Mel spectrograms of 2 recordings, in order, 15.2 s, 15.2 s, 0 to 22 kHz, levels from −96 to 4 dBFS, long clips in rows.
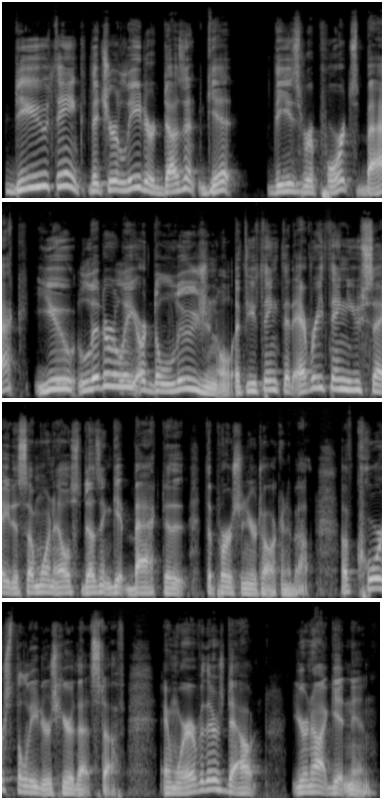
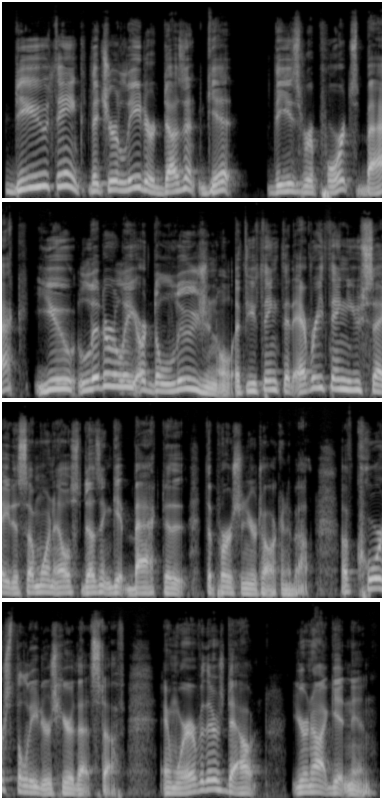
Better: neither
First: none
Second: none

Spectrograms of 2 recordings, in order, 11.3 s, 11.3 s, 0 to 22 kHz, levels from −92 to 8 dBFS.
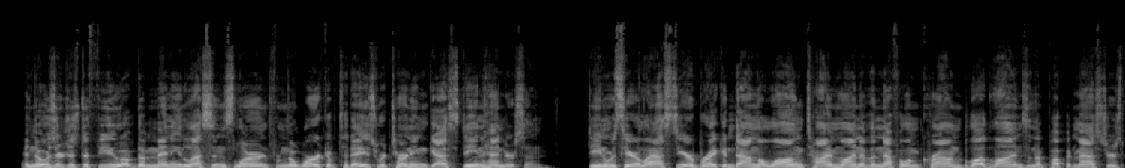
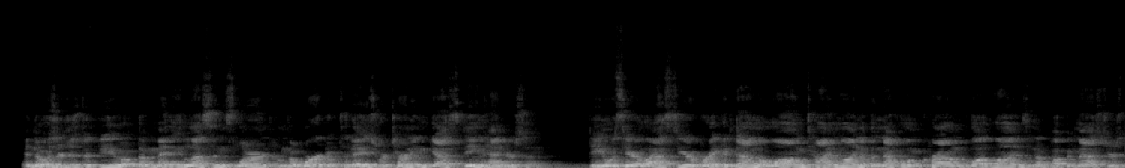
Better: first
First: none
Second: room echo; noticeable; dies away in 3 s // off-mic speech; far

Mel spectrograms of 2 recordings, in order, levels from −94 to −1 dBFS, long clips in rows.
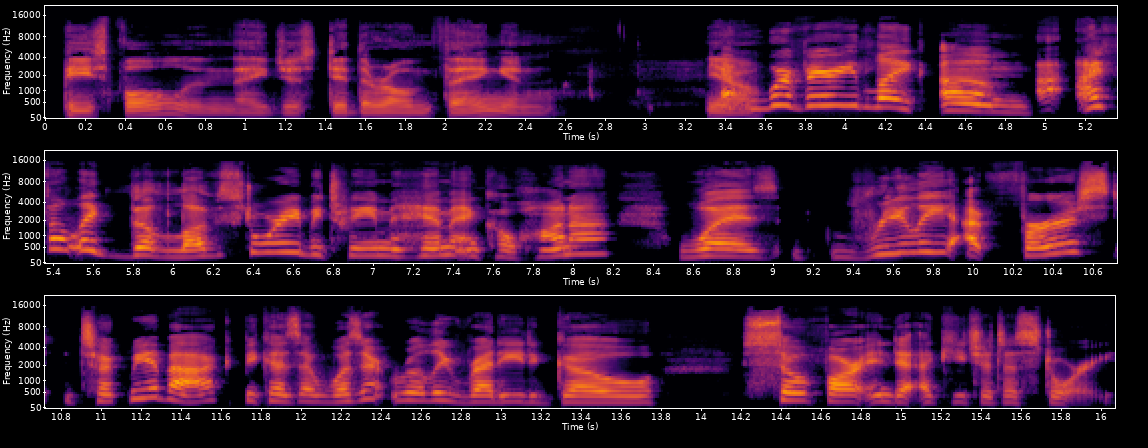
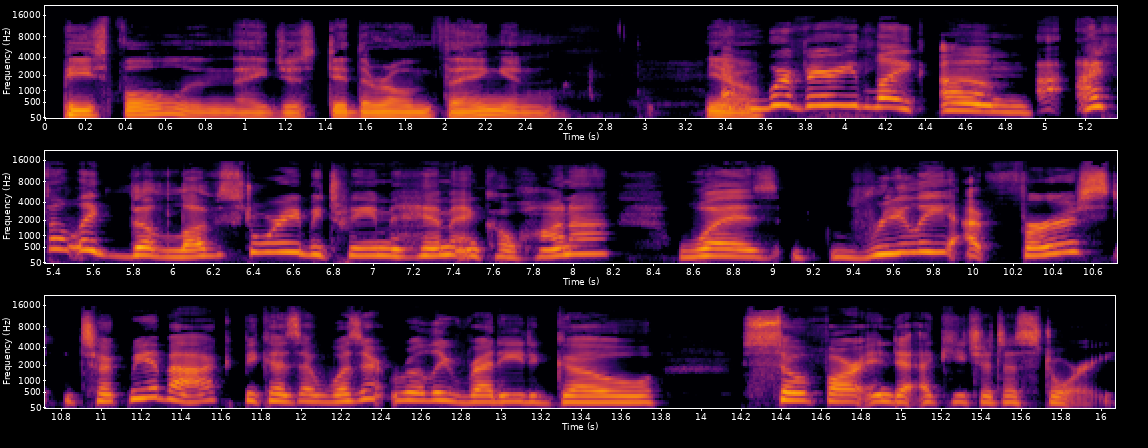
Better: second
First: thin; very; fading below 650 Hz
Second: none

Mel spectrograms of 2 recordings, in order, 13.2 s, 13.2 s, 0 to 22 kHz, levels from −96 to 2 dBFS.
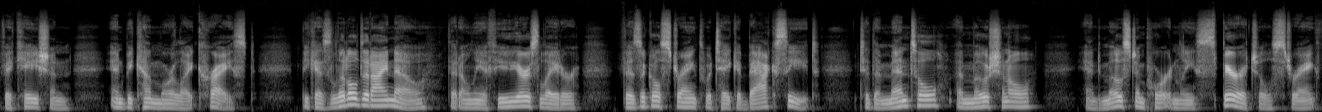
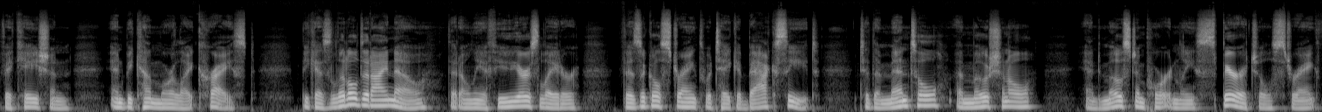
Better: second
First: thin; somewhat; fading below 400 Hz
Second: none

